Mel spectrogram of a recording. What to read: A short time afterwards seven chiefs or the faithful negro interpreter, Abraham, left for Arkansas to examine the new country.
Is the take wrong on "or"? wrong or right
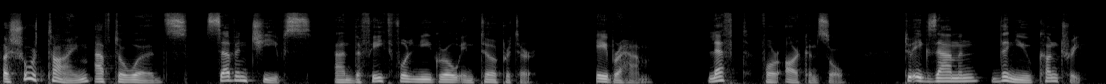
wrong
